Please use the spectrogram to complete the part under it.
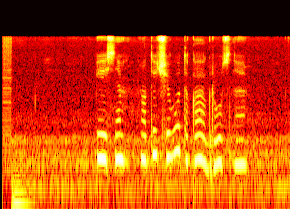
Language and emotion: Russian, sad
